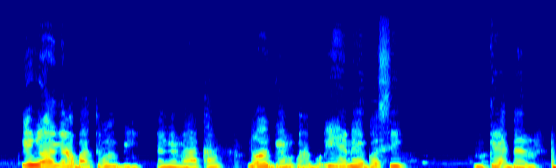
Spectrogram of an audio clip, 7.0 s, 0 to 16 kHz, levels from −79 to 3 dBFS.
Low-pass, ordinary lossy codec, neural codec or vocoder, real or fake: 14.4 kHz; none; codec, 44.1 kHz, 3.4 kbps, Pupu-Codec; fake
